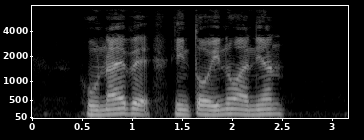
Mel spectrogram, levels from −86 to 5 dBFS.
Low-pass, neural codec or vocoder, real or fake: 7.2 kHz; none; real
